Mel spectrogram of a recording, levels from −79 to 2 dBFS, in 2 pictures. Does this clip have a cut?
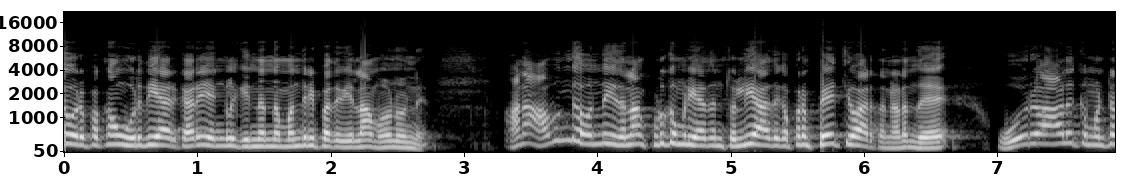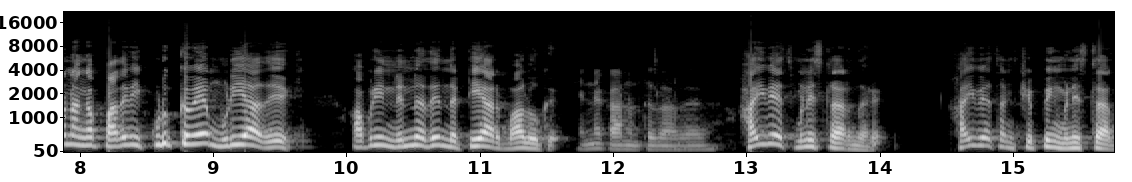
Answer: no; 0 cuts

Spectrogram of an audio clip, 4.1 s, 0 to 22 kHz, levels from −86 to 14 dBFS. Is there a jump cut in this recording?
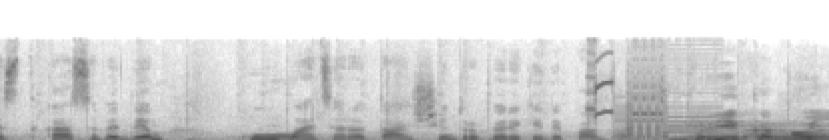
yes; 1 cut; at 3.2 s

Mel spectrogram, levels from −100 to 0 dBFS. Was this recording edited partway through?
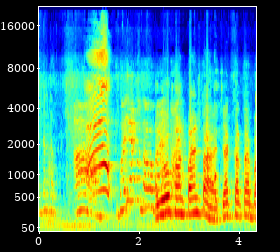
no; 0 cuts

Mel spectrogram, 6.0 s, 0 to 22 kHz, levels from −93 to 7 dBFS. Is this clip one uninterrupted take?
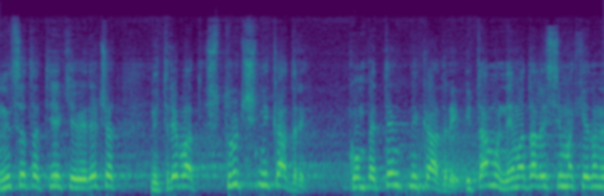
yes; 0 cuts

